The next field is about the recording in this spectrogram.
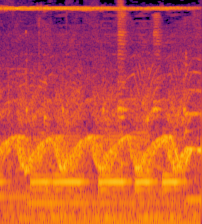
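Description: A wailing emergency siren of Bibi's convoy in Jerusalem rises and falls in steady, rapid sweeps, loud, over a low rumble of road traffic, with no voices.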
